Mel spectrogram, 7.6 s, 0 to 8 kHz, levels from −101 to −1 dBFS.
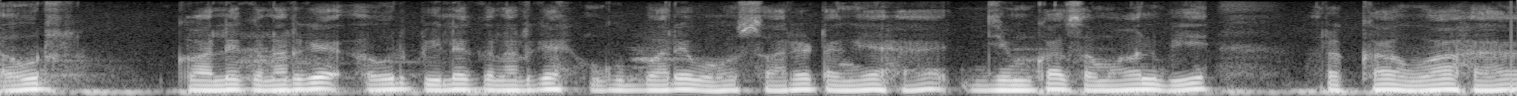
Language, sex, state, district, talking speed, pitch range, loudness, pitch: Hindi, male, Uttar Pradesh, Saharanpur, 175 wpm, 115-130 Hz, -14 LUFS, 120 Hz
